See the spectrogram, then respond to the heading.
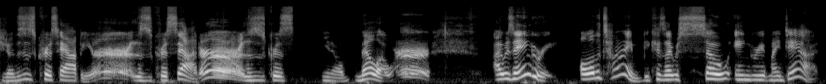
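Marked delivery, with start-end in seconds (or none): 0.9-1.3 mock angry growl. Host parodying own angry so much, angry growl. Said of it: "you're angry so much". 2.0-2.4 mock angry growl. Host parodying own angry so much, angry growl. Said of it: "you're angry so much". 4.0-4.3 mock angry growl. Host parodying own angry so much, angry growl. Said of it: "you're angry so much".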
